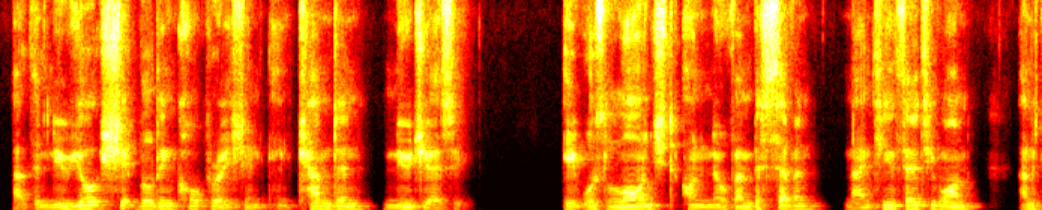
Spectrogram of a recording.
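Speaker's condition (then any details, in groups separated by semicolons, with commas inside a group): No condition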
